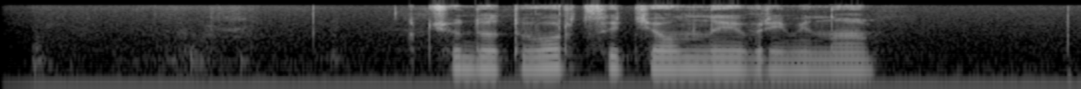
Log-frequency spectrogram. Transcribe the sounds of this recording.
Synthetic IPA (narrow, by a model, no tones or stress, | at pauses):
t͡ɕʊd̪ɐt̪vort̪sɨtʲomnɨjəvɾʲɪmʲɪna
